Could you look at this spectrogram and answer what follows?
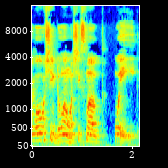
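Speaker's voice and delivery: usual speaking voice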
